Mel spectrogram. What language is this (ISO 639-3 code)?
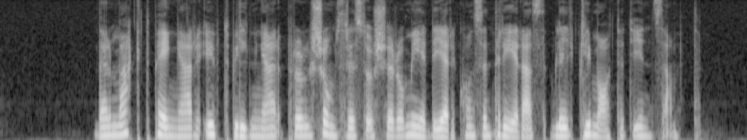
swe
